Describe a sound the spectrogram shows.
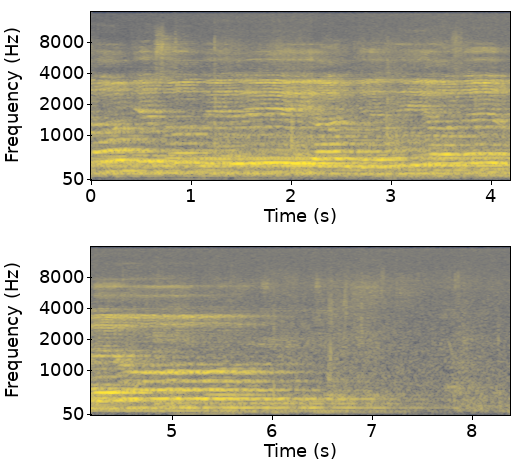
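A choir of men chants together in a large echoing church.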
